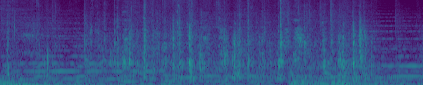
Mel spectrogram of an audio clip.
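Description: Background music with a rapid, irregular rattle of toy blaster fire over it, most dense from about a second in until near the end.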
